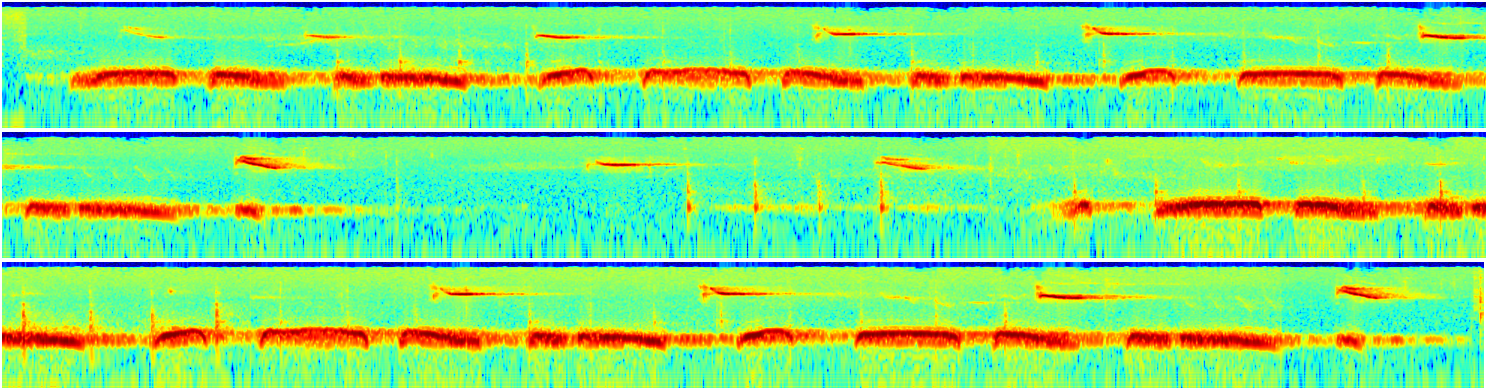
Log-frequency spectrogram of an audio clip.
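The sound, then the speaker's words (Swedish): A common wood pigeon, the most common dove heard in the Tyresö area, coos in low, rhythmic five-count phrases, repeating steadily with a short pause midway, while small birds chirp high above it in the background. “Nu tror jag att vi tar och lyssnar på ringduvan som är i alla fall den vanligaste duvan som vi hör här i Tyresö-trakten i alla fall.”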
